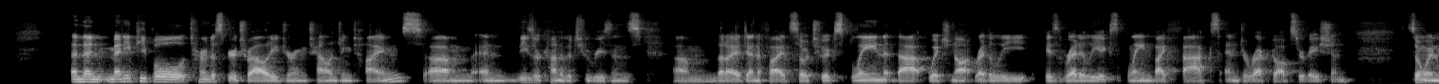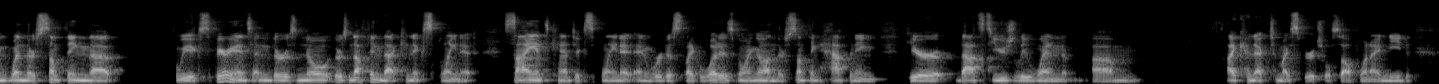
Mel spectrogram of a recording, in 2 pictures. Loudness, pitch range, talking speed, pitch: -26 LUFS, 85-95 Hz, 175 wpm, 85 Hz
